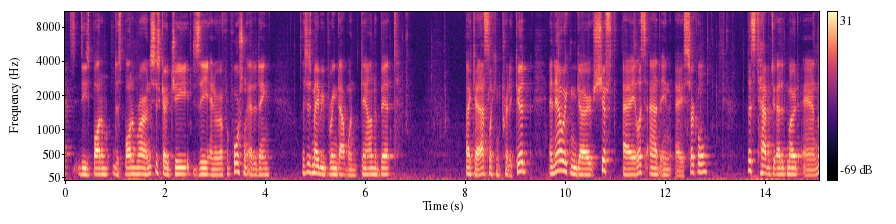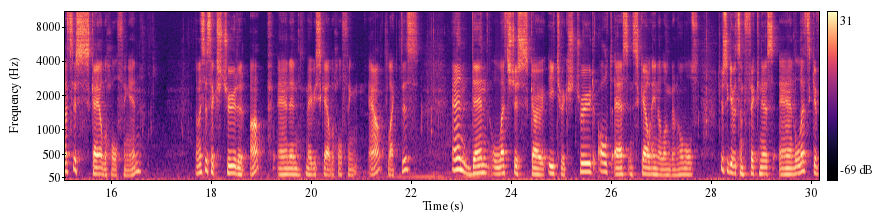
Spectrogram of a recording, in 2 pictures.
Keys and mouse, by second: 0.6-11.1 middle drag, 1.8 g, 6.8 Tab, 7.1 z, 8.2 alt+a, 11.1 shift+a, 11.2-15.1 middle drag, 13.6 Tab, 14.1 d, 15.1-25.3 drag, 15.6 s, 17.3 middle click, 17.3 right click, 17.7 e, 19.3 a, 19.5 s, 23.3 alt+a, 24.8 e, 25.3 middle click, 25.9 alt+s, 26.1-30.1 middle drag, 29.5 Tab.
